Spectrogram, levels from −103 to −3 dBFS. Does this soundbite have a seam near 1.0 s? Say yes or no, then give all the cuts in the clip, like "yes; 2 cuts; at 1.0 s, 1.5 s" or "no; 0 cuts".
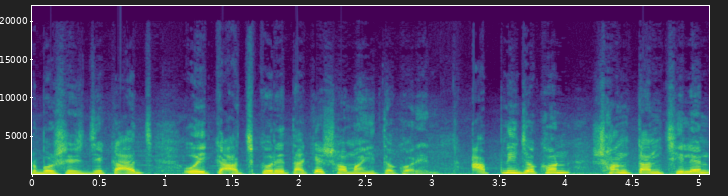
no; 1 cut; at 3.1 s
